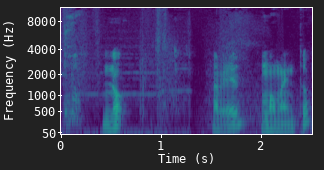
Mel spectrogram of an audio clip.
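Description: Punches and blows thud in a video game fight.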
